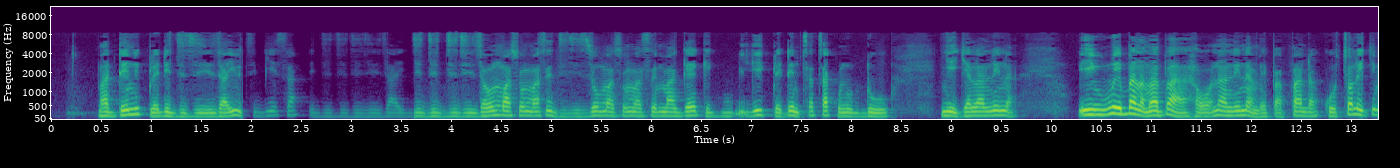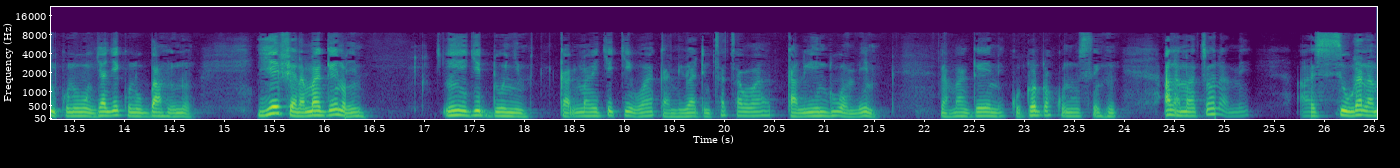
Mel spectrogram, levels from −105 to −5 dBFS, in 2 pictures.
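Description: A speech recording carrying AAC compression damage from start to finish, plainly audible as a dull, smeared quality with a watery, fizzy edge on sibilants, and nothing at all above 8.7 kHz. The likely cause is low-bitrate AAC-LC encoding, with the damage level fitting something near 32 kbps, where the encoder drops the top band and leaves gaps in what remains. On a spectrogram this shows as a hard ceiling at 8.7 kHz and patchy, blotchy holes below it. Three sudden gain jumps also occur, likely from gain changes applied instantly rather than ramped: the level falls by about 18 dB from 1.92 to 3.64 s, by about 6 dB from 13.12 to 13.28 s just after "alena papa adah", and by about 12 dB from 24.92 to 25.88 s just after "luim alah ma astor". Speech and background noise drop together each time. In the waveform each appears as a vertical step down in the envelope at the start and a step back up at the end, and the spectrogram shows matching darker vertical bands.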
